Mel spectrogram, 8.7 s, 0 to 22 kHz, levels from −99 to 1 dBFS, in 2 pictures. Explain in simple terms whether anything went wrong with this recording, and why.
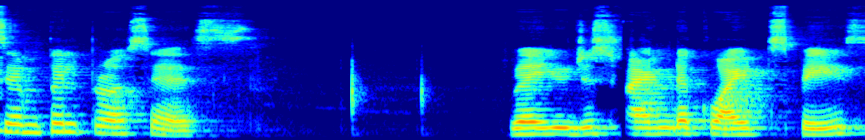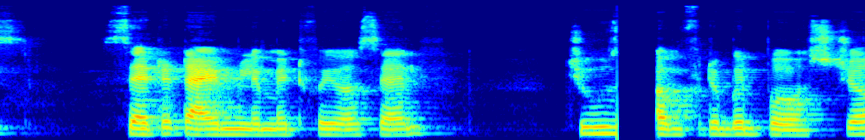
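At 7.41 s the speech goes silent for 0.18 s. This is a stream reconnect: the connection dropped, then resumed slightly later, skipping a moment.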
